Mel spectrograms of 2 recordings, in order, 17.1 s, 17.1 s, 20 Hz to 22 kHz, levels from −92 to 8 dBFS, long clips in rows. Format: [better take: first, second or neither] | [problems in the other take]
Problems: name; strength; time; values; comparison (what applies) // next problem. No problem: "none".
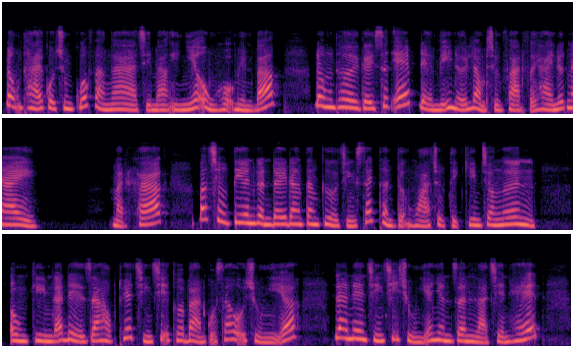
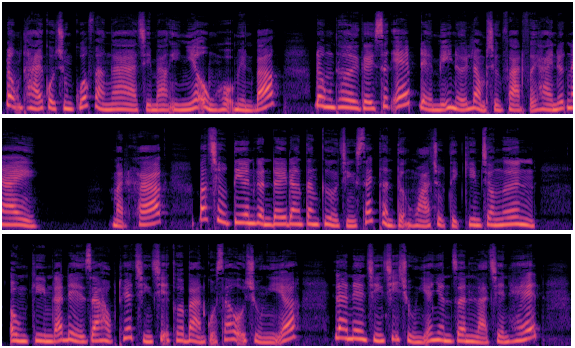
second | garbled, watery; slightly; nothing above 7.5 kHz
